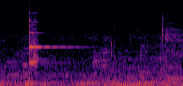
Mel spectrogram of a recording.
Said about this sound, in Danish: Vi øh, ruller en øh, hylade, og øh, vi tager en, en skål. Vil du være med til det? Ja. Godt.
